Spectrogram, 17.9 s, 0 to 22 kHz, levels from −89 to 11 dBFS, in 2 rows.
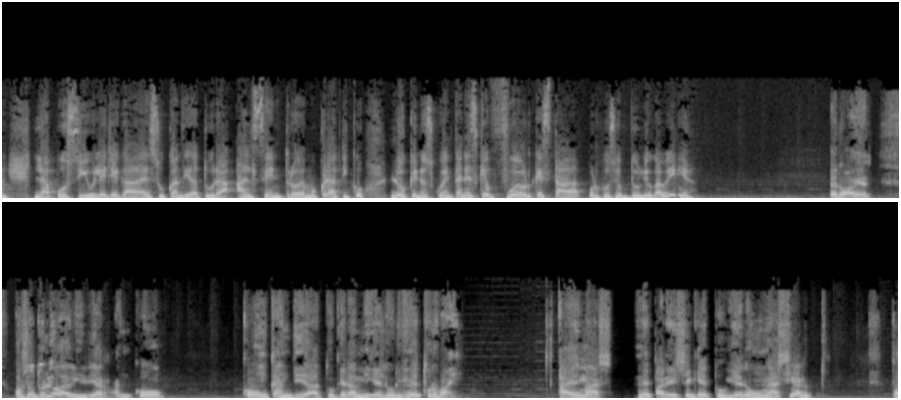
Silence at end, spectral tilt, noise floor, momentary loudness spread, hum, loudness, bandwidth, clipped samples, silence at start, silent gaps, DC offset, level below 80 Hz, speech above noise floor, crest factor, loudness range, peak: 0 s; -5 dB/octave; -49 dBFS; 6 LU; none; -17 LUFS; 13.5 kHz; under 0.1%; 0 s; none; under 0.1%; -50 dBFS; 33 dB; 14 dB; 2 LU; -4 dBFS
